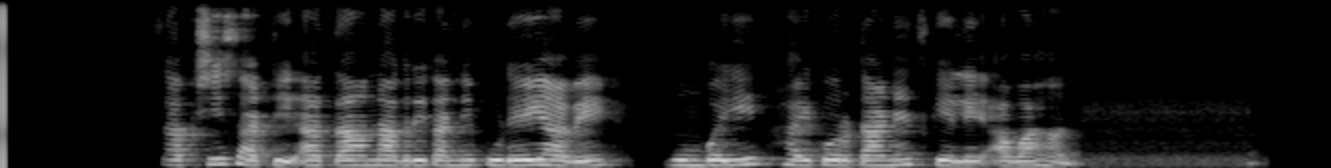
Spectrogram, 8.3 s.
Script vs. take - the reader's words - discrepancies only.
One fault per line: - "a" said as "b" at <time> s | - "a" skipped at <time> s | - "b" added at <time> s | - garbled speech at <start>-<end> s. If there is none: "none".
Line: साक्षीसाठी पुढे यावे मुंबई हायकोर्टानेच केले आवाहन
- "आता नागरिकांनी" added at 2.0 s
